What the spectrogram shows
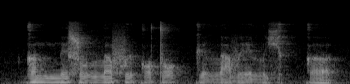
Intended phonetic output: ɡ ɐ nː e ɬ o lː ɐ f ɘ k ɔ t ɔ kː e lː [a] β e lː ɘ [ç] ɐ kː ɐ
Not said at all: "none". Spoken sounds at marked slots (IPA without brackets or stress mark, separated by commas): a, ç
